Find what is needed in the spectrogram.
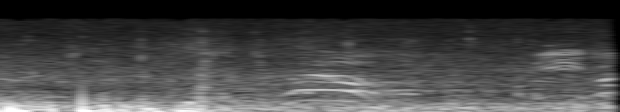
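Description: Faint pitch-side sound of an amateur football match: a few soft knocks near the start, then distant shouted calls from players a little after a second in.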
